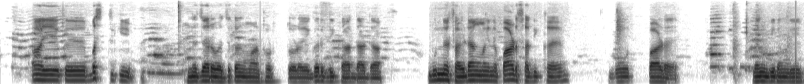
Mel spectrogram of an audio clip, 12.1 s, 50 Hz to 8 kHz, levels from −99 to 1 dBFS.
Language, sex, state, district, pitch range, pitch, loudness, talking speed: Rajasthani, male, Rajasthan, Churu, 115-180 Hz, 125 Hz, -19 LUFS, 140 wpm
